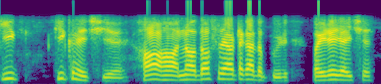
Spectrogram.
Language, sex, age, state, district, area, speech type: Maithili, male, 18-30, Bihar, Darbhanga, rural, conversation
